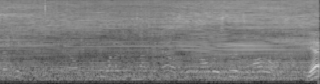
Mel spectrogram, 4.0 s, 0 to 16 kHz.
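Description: Handheld electric engraving pen, driven straight from the 50 Hz mains, buzzing steadily as its tip scratches lines into an acrylic sheet.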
